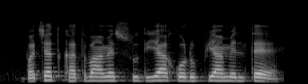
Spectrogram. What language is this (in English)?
Magahi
